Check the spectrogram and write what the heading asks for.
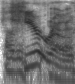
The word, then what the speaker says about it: gyro: Yeah, a super hero shoot because it's technically pronounced hero, so you can be a new superhero.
